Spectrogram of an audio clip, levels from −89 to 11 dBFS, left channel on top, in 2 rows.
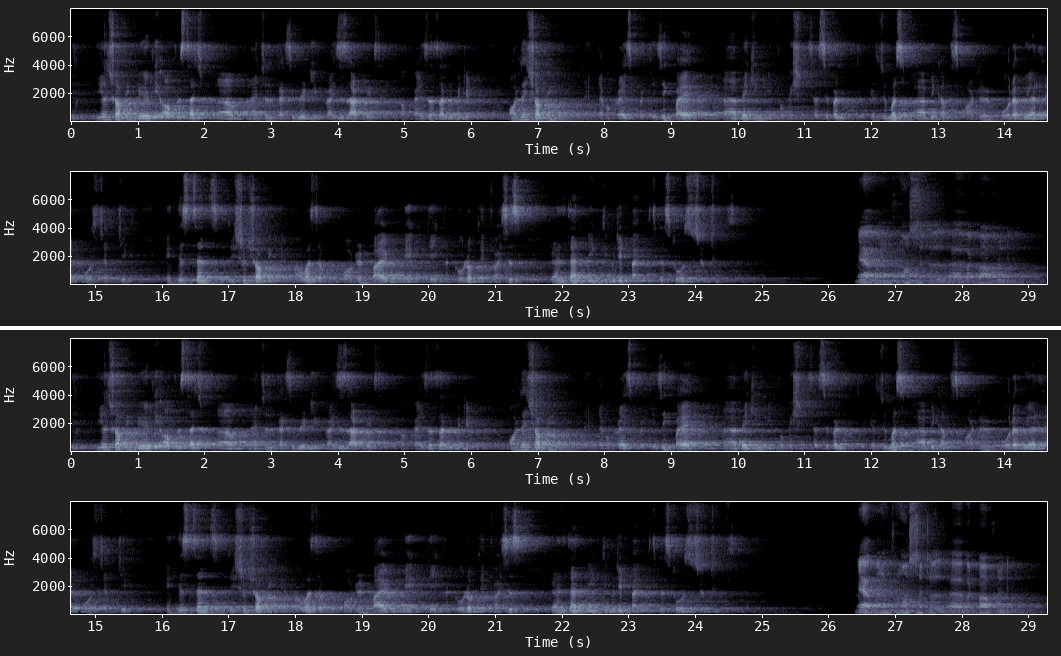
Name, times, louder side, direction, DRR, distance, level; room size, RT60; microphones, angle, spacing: voice 1, 0.4-5.9 6.6-7.4 7.7-8.4 8.7-9.3 9.8-11.6 12.0-15.1 15.4-15.5 16.1-18.5 18.7-21.4 21.8-23.2 23.5-24.6, left 1 dB, 10° left, 3 dB, 0.6 m, -34 dB
voice 2, 26.4-28.7, right 2 dB, 75° right, 3 dB, 1.1 m, -37 dB
10.0 x 5.6 x 7.5 m, 2.6 s
head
